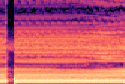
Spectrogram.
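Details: Old car tape stereo that gave no sound, under repair. With one speaker connected, the amplifier IC's input pin is touched: a short click, then a steady constant-pitch hum from the speaker, showing the amplifier IC is good.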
